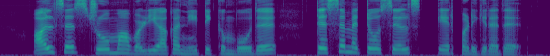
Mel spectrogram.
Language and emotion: Tamil, neutral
